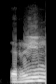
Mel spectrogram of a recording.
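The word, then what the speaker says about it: reign: के साइलेंट होता है। नोक मी्स खटखटाना। री ऋण इसको बोलते हैं।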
